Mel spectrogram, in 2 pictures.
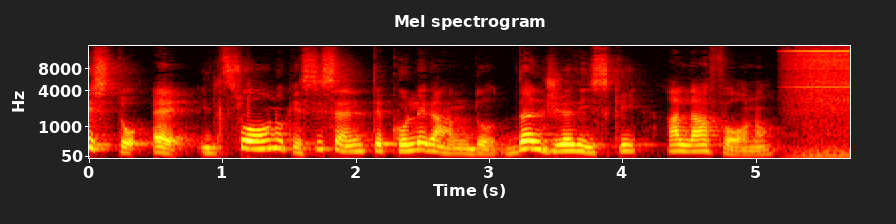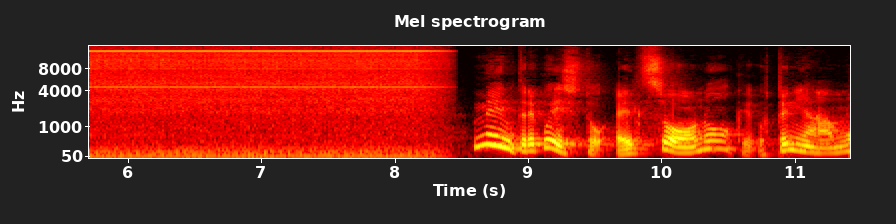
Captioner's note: hum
